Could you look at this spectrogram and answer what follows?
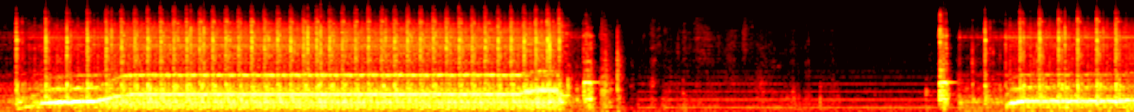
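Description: Sewing machine stitching the corners of a quilted pumpkin block, a steady close mechanical whir with rapid needle pulses that stops mid-way, leaves a quiet pause with faint handling clicks, then starts running again.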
